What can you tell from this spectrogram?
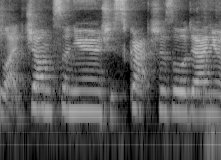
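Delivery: ordinary delivery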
